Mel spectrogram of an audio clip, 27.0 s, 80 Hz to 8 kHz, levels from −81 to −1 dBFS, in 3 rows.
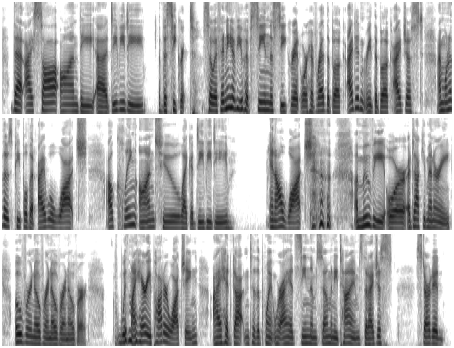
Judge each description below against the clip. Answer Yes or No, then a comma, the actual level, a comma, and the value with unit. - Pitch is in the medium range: Yes, medium, 170 Hz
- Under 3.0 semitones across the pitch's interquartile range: No, average, 3.5 semitones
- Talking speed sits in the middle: Yes, average, 185 wpm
